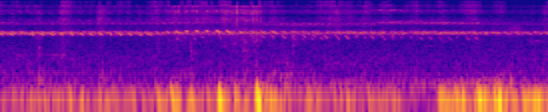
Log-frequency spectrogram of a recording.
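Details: Crickets chirping in the bush during farm work to build a road: a steady, high, finely pulsed trill runs unbroken through the clip, over low thuds and rumbling from the work nearby.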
